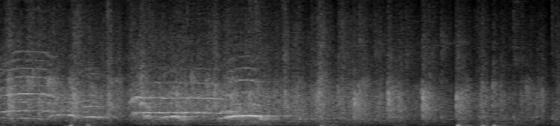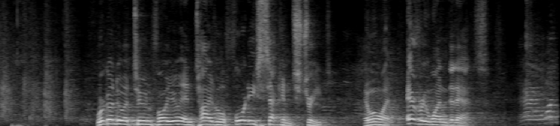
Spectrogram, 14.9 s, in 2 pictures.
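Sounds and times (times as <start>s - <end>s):
cheers and whoops: 0.0s - 4.0s
audience applause: 0.0s - 8.6s
speech: 8.8s - 14.0s.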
